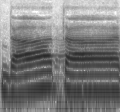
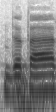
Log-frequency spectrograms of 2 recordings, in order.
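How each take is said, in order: First: The first vowel is long. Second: The first vowel is short. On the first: The speaker calls it right. "ਦੱਦੇ ਨੂੰ ਕੰਨਾ ਲੱਗਿਆ ਤਾਂ ਉਸ ਦਾ ਉਚਾਰਨ ਕਰਨਾ ਚਾਹੀਦਾ ਇਸ ਤਰ੍ਹਾਂ" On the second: The speaker calls it wrong. "ਦਤਾਰ ਨਹੀਂ ਕਹਿਣਾ, ਰੋਂਗ ਉਚਾਰਨ ਹੈ"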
